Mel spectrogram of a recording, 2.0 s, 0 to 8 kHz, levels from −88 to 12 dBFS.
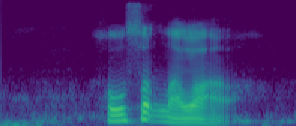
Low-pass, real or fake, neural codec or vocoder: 7.2 kHz; fake; codec, 24 kHz, 0.9 kbps, WavTokenizer, small release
